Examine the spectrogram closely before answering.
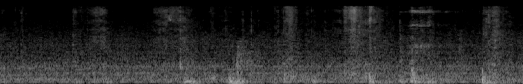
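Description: Hands pressing, tapping and rubbing on a rigid foam insulation board on a workbench: a string of short knocks and scrapes, several a few seconds apart, over a low steady background.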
